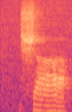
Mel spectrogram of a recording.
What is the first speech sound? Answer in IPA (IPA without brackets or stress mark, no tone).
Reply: ʃ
